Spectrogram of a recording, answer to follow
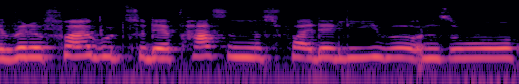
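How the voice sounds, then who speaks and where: A woman speaks in a fairly high voice. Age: 20s. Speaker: host's wife. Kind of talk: casual chat.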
